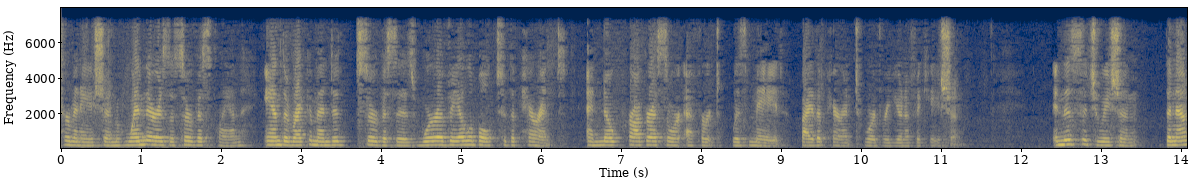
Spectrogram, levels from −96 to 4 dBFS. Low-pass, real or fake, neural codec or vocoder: 7.2 kHz; real; none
